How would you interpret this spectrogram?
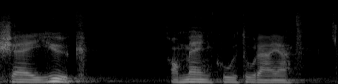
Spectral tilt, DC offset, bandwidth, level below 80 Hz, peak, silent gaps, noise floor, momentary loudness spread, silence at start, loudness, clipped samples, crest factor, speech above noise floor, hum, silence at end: -6 dB/octave; under 0.1%; 15.5 kHz; -72 dBFS; -20 dBFS; none; -66 dBFS; 13 LU; 0 s; -38 LUFS; under 0.1%; 20 dB; 29 dB; none; 0 s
